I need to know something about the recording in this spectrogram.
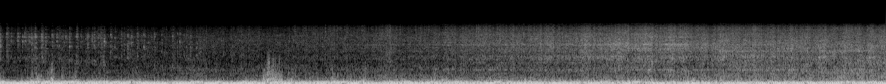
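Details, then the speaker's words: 1964½ Ford Mustang on a cold start after sitting for a year and a half. There is a deep, steady exhaust rumble at an even idle with no misses, knocks or ticks. It is idling normally. "just listen to that exhaust that's what makes men's hearts and lungs beat sound of a gasoline being burned"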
